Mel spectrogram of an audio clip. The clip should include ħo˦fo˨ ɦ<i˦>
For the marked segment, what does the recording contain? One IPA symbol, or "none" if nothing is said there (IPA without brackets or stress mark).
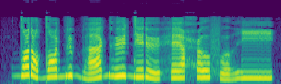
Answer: i˦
